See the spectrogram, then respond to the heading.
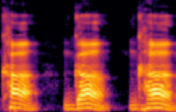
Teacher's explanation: का बोलेंगे तो का कहाँ से आवाज निकली? कंठ से। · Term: कंठस्थ व्यंजन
